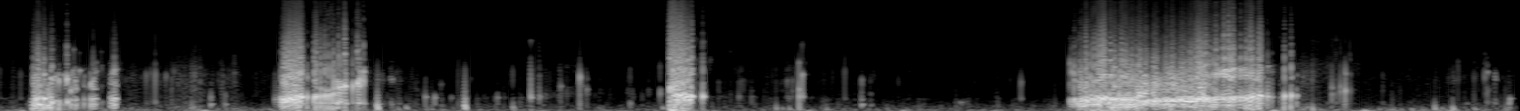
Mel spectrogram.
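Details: ASMR recording of stomach growling: loud gurgling bursts and one long rolling growl with scattered small pops; borborygmi.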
